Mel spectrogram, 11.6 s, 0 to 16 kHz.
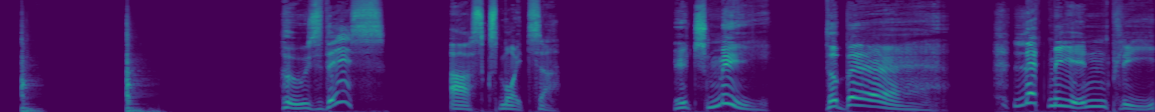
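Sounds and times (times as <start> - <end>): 
knocking on a door: 0.2 - 0.6, 1.3 - 1.8
speech: 2.8 - 3.9, 4.5 - 5.7, 6.8 - 11.5.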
